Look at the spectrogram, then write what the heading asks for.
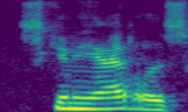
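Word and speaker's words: Skaneateles: susan e b-l-a-k-n-e-y is in skinny atlas which is spelled s-k-a-n-e-a-t-l-e-s uh jason downs to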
